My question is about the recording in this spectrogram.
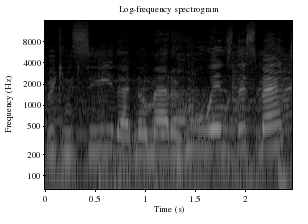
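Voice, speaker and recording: A man voicing an excitable, theatrical tournament announcer in a video game, drawing out big announcements. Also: sits high, normal speed, music in the background, close to an everyday voice. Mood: commenting. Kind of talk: video game arena commentary. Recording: big reverberant arena effect.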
